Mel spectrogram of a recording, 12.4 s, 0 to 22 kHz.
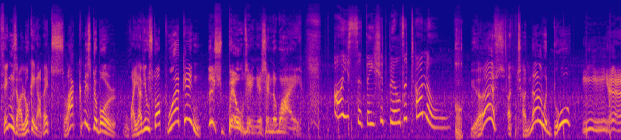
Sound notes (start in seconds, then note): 6.0 sniffs; 8.9 snorts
